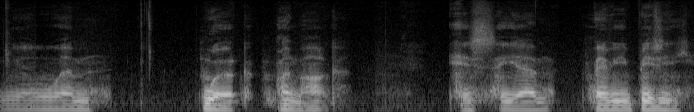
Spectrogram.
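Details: Man with aphasia after a stroke that affects his speaking, reading and writing; aphasia.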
